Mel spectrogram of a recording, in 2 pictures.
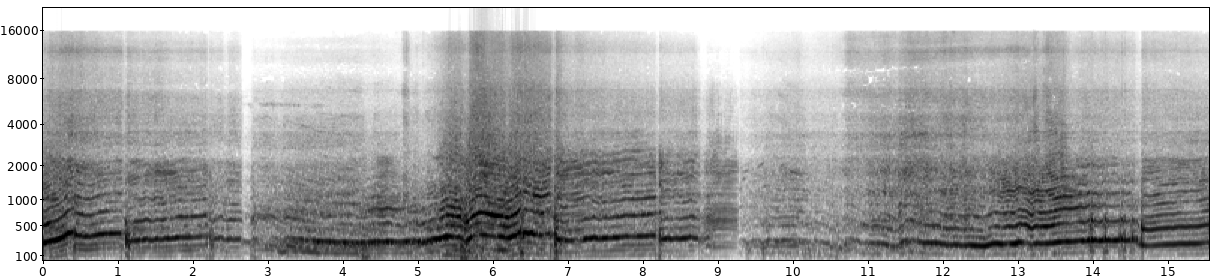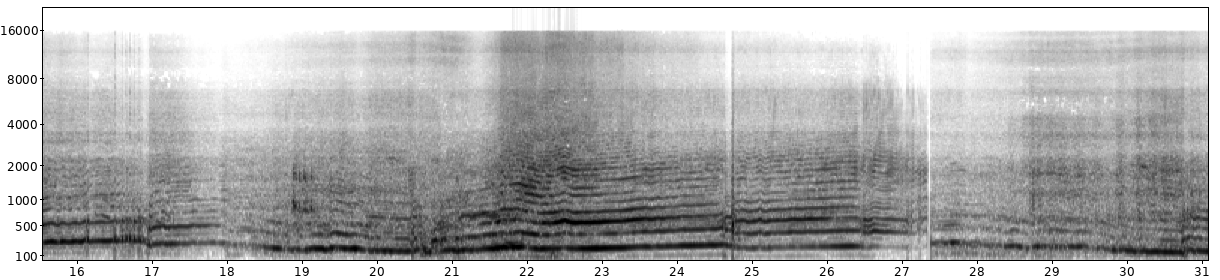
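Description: Rally car engines revving hard as the cars brake and accelerate past, the engine note climbing and dropping with the gear changes. Several passes follow one another, with abrupt breaks between them.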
